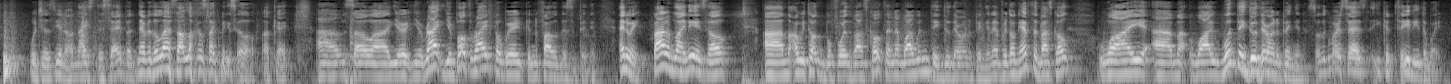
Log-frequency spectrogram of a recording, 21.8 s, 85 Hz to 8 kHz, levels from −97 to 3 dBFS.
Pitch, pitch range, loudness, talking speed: 140 Hz, 130-160 Hz, -21 LUFS, 220 wpm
